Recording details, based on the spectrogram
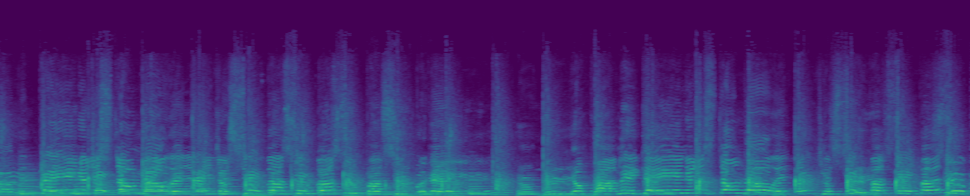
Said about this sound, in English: Come on, let's clap.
